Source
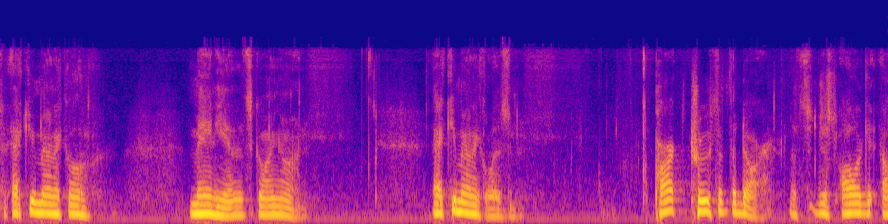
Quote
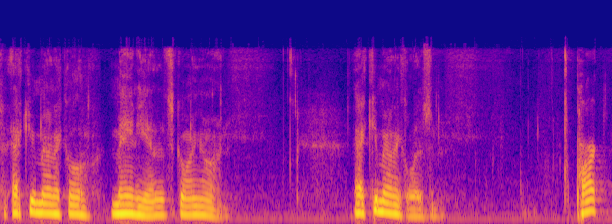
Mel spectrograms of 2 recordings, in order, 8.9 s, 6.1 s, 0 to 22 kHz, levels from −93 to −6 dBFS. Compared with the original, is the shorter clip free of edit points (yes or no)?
no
